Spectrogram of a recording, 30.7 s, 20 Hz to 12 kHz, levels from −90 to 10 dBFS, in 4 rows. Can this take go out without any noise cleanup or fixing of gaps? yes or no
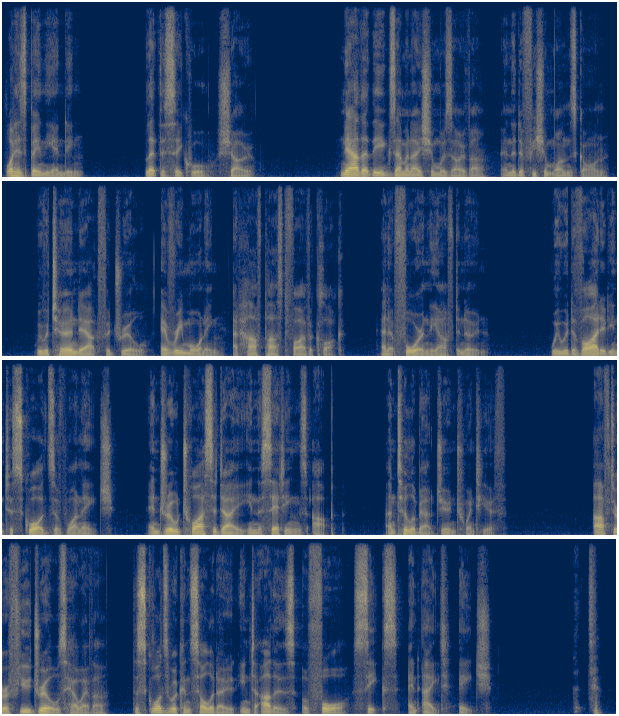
no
